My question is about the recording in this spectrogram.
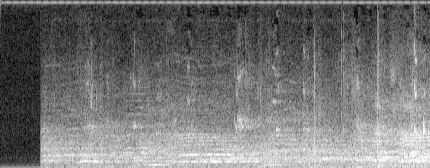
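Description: Arena crowd murmuring during a basketball game, with a basketball bouncing on the hardwood floor and one sharp bounce just before the end. The sound cuts out completely for the first half second at an edit.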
